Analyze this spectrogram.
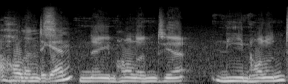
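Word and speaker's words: Niamh Holland: Neem Holland, sorry. Neem Holland. I'm learning these pronunciations from you as I go along here, guys. You better get it right. Good Irish name, Neem.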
